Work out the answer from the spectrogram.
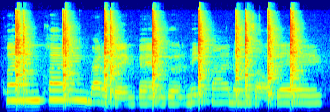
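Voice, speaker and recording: A woman's voice: a little high, takes it slowly, loud music behind the voice. A woman playing a small mischievous boy from a children's story, chanting in sing-song on a noisy home recording. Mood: playful, defiant.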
